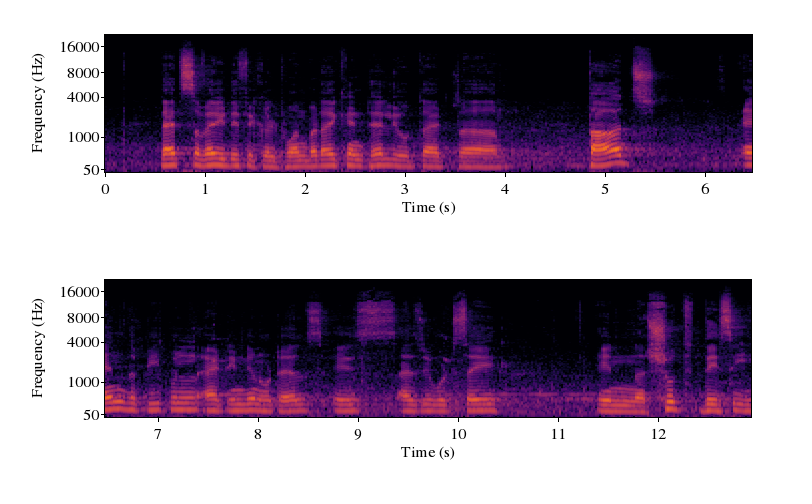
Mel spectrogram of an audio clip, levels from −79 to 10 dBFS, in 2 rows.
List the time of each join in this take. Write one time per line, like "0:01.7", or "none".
0:01.1

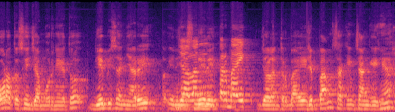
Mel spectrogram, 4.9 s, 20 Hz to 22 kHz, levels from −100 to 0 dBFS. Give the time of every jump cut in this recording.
0:03.8

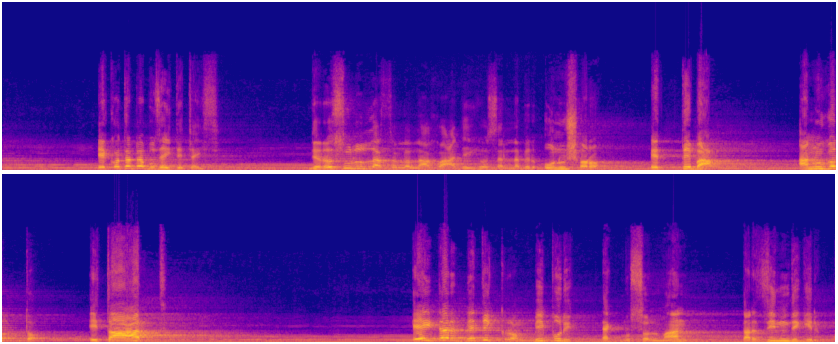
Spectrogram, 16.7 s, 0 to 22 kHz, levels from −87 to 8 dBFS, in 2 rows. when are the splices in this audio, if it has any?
0:10.1
0:11.8

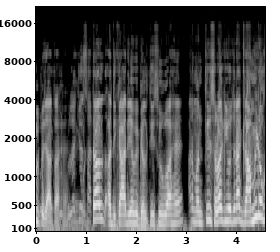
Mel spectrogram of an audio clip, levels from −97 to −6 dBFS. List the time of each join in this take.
0:01.0
0:03.2

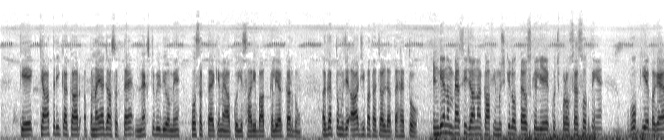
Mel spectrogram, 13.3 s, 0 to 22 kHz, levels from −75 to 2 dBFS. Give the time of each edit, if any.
none

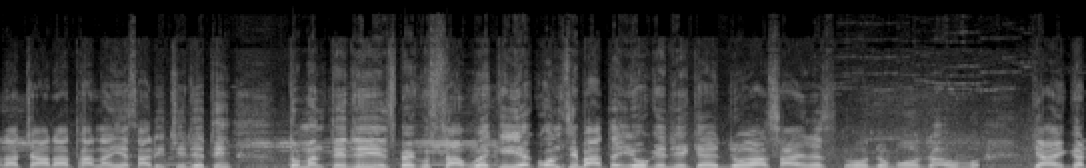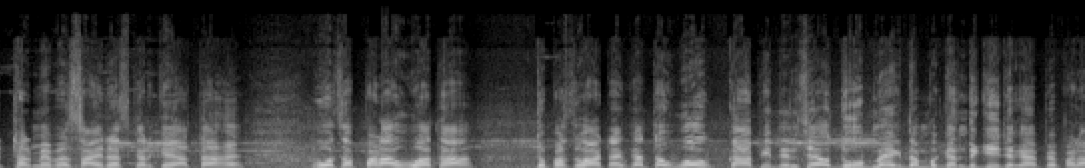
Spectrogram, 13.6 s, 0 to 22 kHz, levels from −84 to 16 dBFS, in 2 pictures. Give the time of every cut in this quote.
none

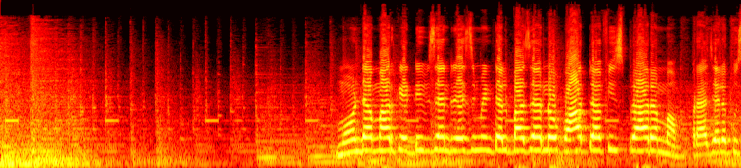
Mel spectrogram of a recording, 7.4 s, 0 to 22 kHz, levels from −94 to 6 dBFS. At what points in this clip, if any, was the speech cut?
0:01.9

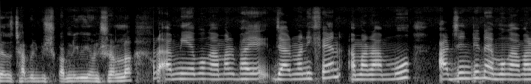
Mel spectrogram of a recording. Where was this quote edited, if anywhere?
0:01.5

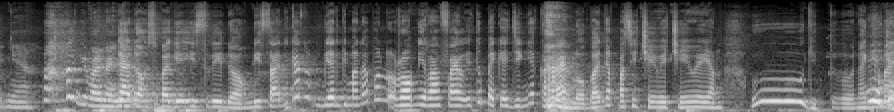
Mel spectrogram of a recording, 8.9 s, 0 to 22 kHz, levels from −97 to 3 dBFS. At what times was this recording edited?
none

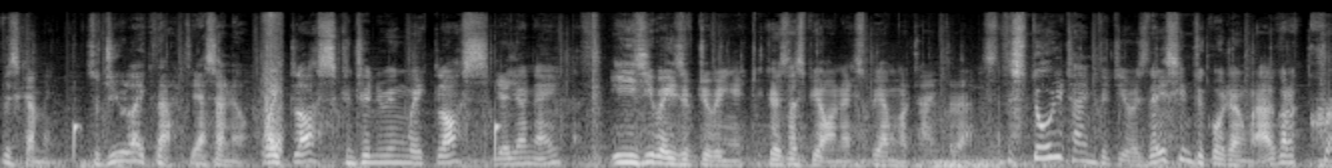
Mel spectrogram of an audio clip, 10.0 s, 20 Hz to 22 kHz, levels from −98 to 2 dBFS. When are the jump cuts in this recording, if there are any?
0:01.8
0:04.3
0:07.4

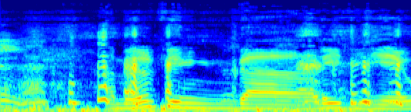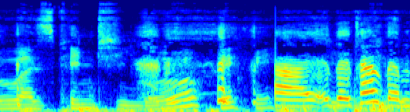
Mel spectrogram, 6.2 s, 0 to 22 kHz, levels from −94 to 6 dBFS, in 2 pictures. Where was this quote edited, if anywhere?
0:05.1

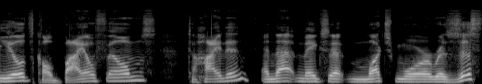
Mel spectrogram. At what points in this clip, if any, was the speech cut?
0:02.5

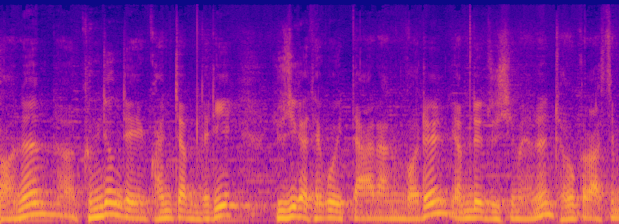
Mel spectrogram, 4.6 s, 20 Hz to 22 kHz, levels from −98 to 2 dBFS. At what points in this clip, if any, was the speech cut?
none

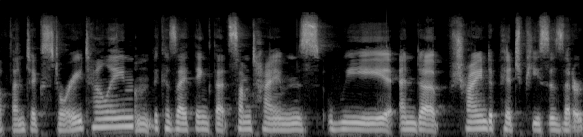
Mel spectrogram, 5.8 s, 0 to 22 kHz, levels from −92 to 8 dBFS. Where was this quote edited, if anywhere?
0:01.3

